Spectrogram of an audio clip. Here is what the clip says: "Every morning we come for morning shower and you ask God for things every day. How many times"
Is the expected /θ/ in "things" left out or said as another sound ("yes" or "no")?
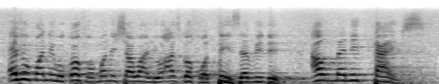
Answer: yes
